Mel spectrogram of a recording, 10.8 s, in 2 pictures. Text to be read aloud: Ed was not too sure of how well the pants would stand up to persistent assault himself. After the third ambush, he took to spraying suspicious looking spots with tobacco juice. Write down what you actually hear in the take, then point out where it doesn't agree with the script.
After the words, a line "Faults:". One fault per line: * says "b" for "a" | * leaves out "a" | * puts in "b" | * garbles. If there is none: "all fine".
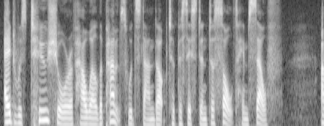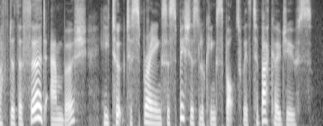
Ed was too sure of how well the pants would stand up to persistent assault himself. After the third ambush, he took to spraying suspicious looking spots with tobacco juice.
Faults:
* leaves out "not"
